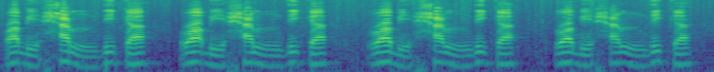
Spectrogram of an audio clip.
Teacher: অনেকে বিহামদিকা মিমে গুন্না করেন কিন্তু মিমে কিন্তু গুন্না নাই এখানে গুনাহ ছাড়া পড়তে হবে ওয়াবিহামদিকা ওয়াবিহামদিকা ওয়াবিহামদিকা ওয়াবিহামদিকা যখন এটা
